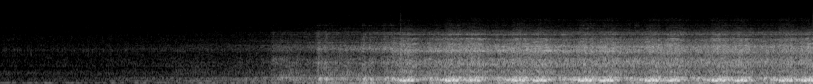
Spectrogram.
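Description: A train approaching and passing close by, growing loud from about three seconds in. Its wheels knock over the rail joints in regular pairs, the clickety-clack of passing bogies.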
